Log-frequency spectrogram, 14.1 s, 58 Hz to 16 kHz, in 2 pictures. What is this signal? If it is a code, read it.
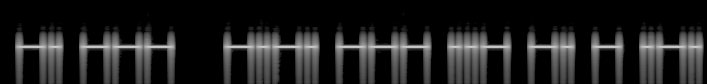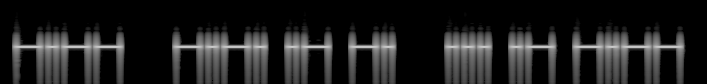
Morse code, heard as a keyed tone, about 15 wpm, 700 Hz. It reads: NO COUNTRY CAN SAY
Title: Sentences from Top 800 Words 15wpm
